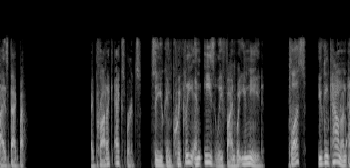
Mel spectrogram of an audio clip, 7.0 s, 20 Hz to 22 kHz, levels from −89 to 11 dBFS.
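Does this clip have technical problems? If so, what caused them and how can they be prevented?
Yes. From 0.43 s to 1.83 s there is a call audio freeze. The sound trails off into a brief fading buzz and then about 1.27 s of silence, likely because packets stalled and the jitter buffer ran dry. Unlike a packet-loss dropout, nothing is cut out: the speech picks up exactly where it stopped, just about 1.4 s late. A more stable network route or a larger adaptive jitter buffer would prevent this.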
